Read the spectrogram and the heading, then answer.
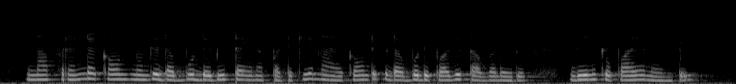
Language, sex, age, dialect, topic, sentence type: Telugu, female, 25-30, Utterandhra, banking, question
